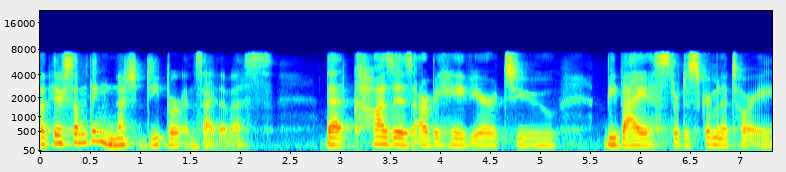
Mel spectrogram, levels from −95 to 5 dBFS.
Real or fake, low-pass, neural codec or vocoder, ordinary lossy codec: fake; 7.2 kHz; codec, 16 kHz, 0.8 kbps, ZipCodec; Opus, 64 kbps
